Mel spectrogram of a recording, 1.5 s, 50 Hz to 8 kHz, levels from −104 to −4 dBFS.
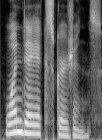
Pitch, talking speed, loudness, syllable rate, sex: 175 Hz, 115 wpm, -16 LUFS, 4.3 syllables/s, female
